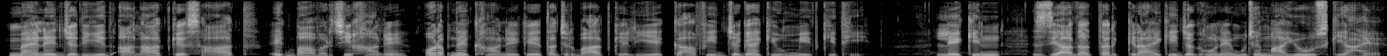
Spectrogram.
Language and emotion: Urdu, sad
